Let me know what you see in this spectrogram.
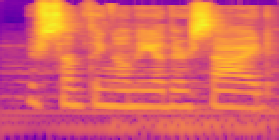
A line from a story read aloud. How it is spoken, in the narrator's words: Shale whispered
